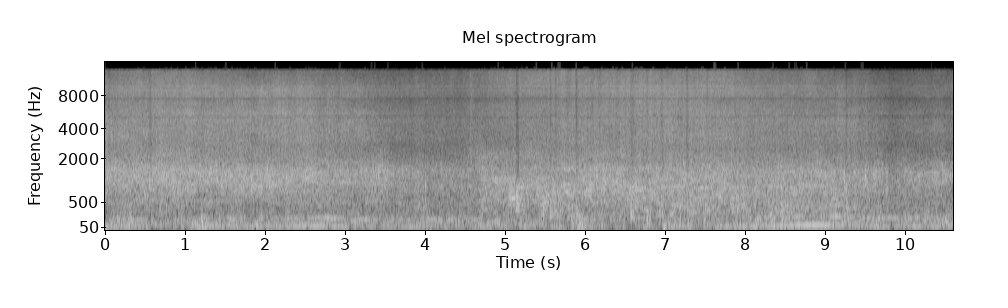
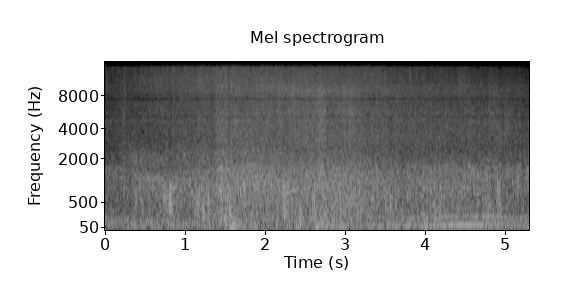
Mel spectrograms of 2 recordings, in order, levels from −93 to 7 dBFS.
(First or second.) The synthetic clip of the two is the first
